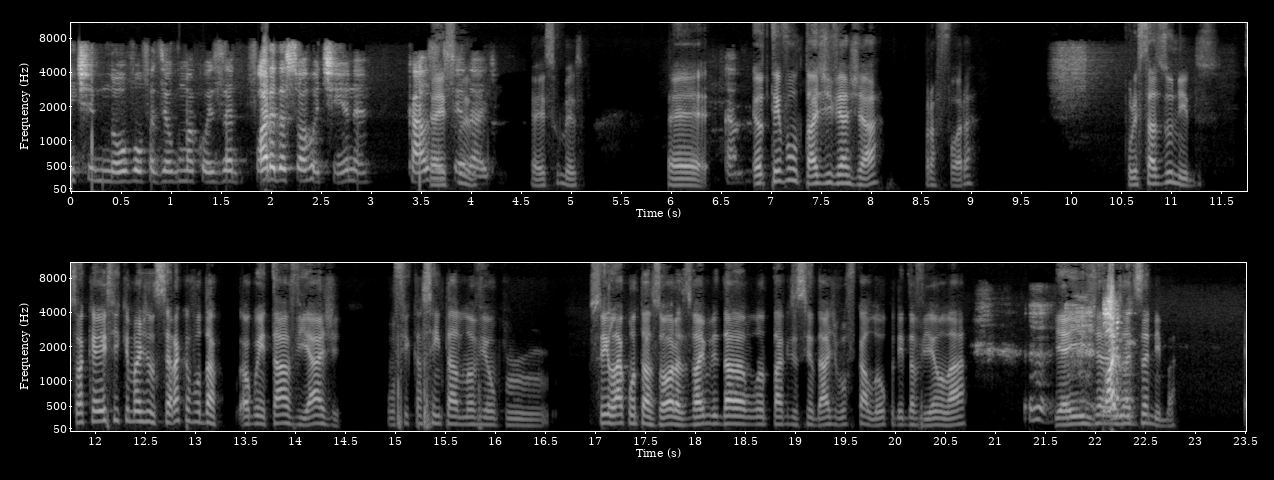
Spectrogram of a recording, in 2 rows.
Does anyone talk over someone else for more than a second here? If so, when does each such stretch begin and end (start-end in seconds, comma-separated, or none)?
none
